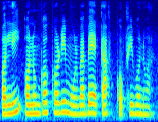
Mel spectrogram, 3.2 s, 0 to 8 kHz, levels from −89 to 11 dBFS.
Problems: none marked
